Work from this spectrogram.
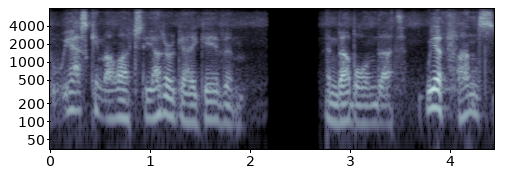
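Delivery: hushed, whispered voice. Whispering a suggestion to a fellow player in character: whispering. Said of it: "I whisper to you".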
